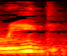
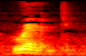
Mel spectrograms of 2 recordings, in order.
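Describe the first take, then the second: First: Pronounced as the base form of the verb. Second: Pronounced as the past participle of the verb. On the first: "De read" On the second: "aqui no past participle, eu digo read"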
